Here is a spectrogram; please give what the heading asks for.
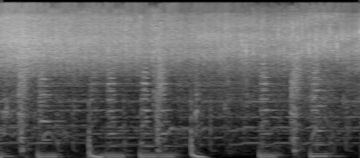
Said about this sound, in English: heat up our pan, add about a tablespoon of oil, and add our onions.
